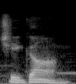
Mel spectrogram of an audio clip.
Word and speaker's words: qigong: a few lessons or classes what is Qigong pronounced Qigong Qigong is an internal process that has external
